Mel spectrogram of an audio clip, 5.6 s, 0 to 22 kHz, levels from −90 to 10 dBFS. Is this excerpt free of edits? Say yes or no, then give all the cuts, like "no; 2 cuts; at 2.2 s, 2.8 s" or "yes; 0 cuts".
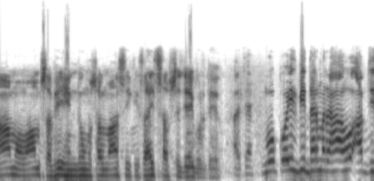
yes; 0 cuts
